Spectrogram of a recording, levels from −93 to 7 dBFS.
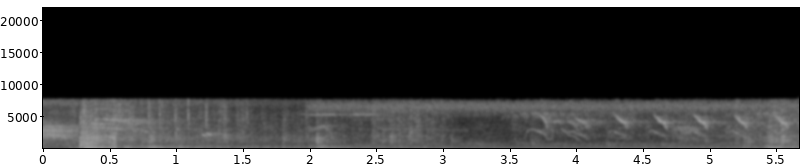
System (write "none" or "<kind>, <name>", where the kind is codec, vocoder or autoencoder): none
